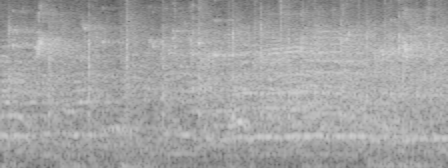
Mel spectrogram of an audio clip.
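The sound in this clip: Basketball bobbled on a gym floor during a high school boys' game, dull bounces buried in a constant roar of crowd noise, with a commentator talking over it.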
